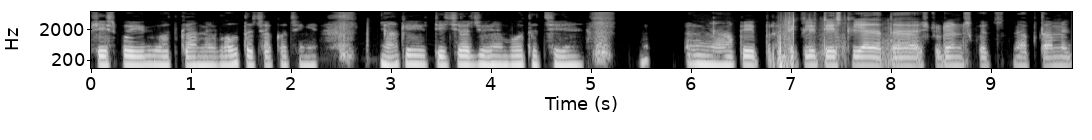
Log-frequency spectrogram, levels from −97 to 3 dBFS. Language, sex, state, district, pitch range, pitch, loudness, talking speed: Hindi, male, Jharkhand, Jamtara, 130-140 Hz, 135 Hz, -17 LUFS, 145 wpm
